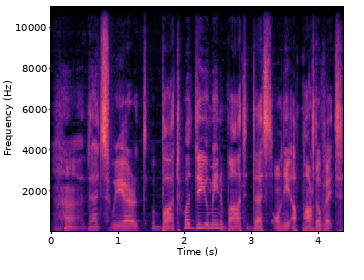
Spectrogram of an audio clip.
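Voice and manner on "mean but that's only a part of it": ordinary delivery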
